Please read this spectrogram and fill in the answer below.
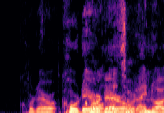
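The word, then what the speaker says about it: Cordarrelle: They've got Greg Jennings, Cordell Patterson, and Cordell. I think that's how you say his name. Cordero.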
